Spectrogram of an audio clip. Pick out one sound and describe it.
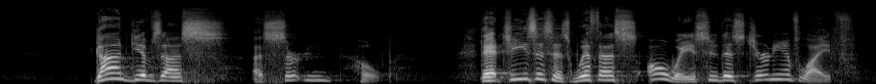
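A man reads aloud calmly in a large echoing room.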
